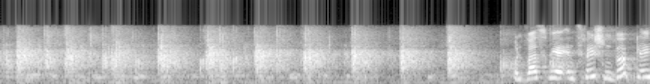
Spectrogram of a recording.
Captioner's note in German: Beifall SPD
